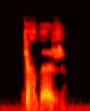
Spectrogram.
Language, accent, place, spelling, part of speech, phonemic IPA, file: French, France, Lyon, cardage, noun, /kaʁ.daʒ/, LL-Q150 (fra)-cardage.wav
- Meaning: carding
